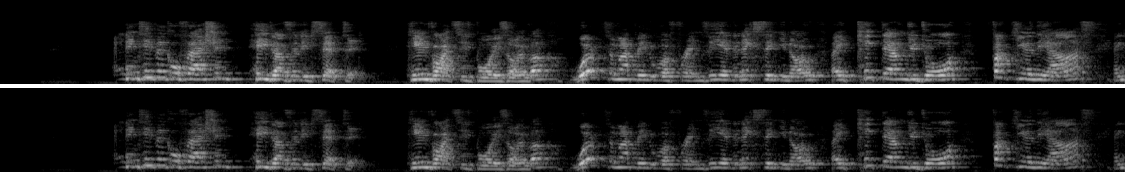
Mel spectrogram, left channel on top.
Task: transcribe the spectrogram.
And in typical fashion, he doesn't accept it. He invites his boys over, works them up into a frenzy, and the next thing you know, they kick down your door, fuck you in the ass, and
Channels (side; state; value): right; quieter; 6.4 dB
